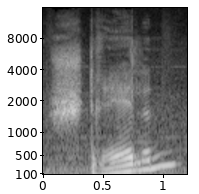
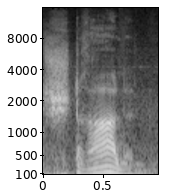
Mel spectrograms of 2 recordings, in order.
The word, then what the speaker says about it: strahlen: Also ich habe letztens ja auch wieder das, was wir verlost haben, hieß nicht strählen, sondern strahlen. Wurde das, wird das ausgesprochen. Das E wird wohl nicht mit ausgesprochen.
